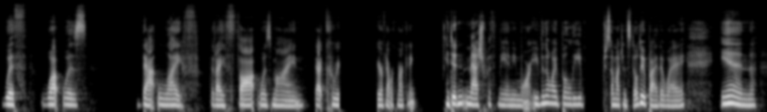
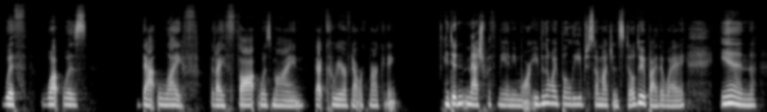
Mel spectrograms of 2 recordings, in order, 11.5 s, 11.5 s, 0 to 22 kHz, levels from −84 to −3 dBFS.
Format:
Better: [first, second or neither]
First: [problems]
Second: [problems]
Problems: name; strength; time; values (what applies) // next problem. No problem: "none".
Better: second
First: audio freezing; at 5 s for 0.5 s and at 9 s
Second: none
